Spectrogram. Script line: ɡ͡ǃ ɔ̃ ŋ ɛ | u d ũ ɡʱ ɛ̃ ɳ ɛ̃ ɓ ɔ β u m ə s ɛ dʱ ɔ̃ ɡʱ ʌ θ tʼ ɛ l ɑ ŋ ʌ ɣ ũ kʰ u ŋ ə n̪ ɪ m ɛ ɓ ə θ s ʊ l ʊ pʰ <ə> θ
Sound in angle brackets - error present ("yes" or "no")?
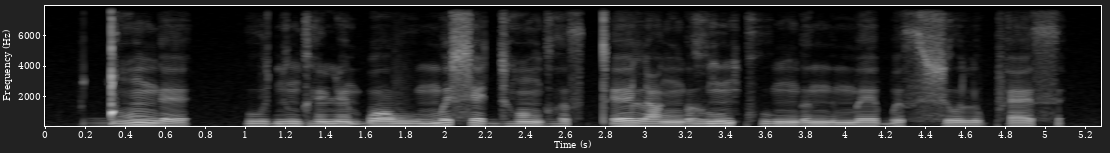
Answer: yes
